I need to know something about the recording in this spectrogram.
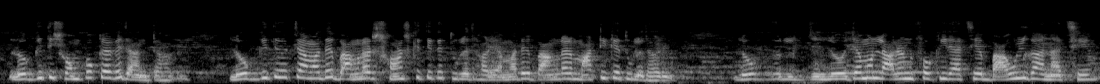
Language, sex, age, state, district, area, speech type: Bengali, female, 30-45, West Bengal, South 24 Parganas, urban, spontaneous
